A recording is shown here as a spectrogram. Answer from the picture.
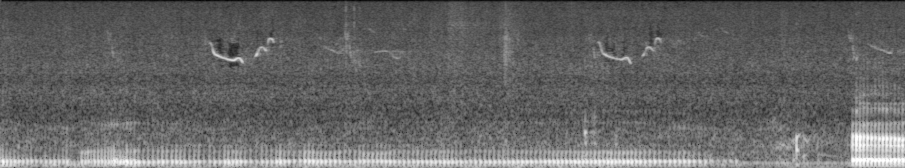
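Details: Pair of wild lions mating near Kecheche Valley Camp, Naboisho Conservancy, Maasai Mara, including a fine male. A deep, pulsing growl rumbles steadily for about seven seconds, then fades. Thin bird whistles sound above it, and a sudden loud noise comes at the end.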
